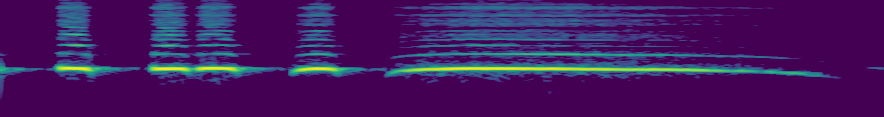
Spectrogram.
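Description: A globular flute carved from a deer skull, voiced like an Andean quena, plays four short breathy tones and then one long sustained note that slowly fades, loud and clear with no talking.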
